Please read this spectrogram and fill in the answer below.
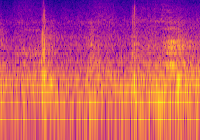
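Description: Sneakers landing on a hardwood gym floor: a few soft, irregular footfalls, roughly half a second to a second apart.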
